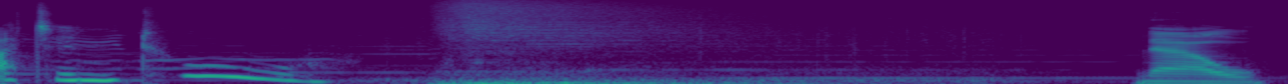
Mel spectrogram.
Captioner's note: sudden magical noise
